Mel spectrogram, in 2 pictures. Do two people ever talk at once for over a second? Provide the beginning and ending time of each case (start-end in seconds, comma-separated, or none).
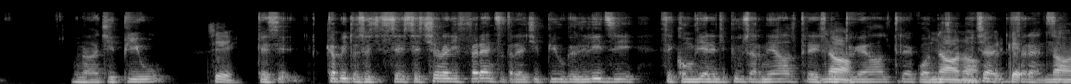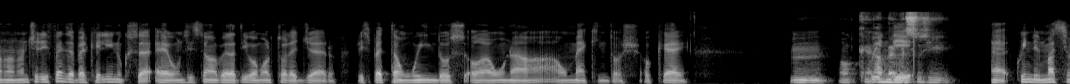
9.3-10.8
